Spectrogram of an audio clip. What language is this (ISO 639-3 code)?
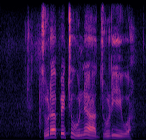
ven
